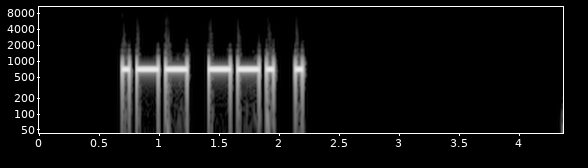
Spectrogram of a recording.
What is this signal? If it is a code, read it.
Morse code, heard as a keyed tone, about 20 wpm, 700 Hz. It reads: WGE
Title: USA Call Sign Postfixes - 3 Letters 20wpm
